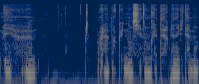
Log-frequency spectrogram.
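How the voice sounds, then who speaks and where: A man is whispering. His words come out in a whisper throughout. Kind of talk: ASMR soft spoken talk about anime and manga.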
